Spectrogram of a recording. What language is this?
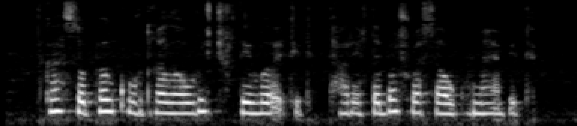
Georgian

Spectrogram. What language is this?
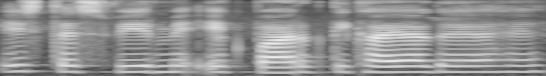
Hindi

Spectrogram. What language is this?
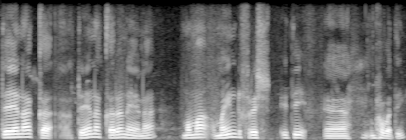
Sanskrit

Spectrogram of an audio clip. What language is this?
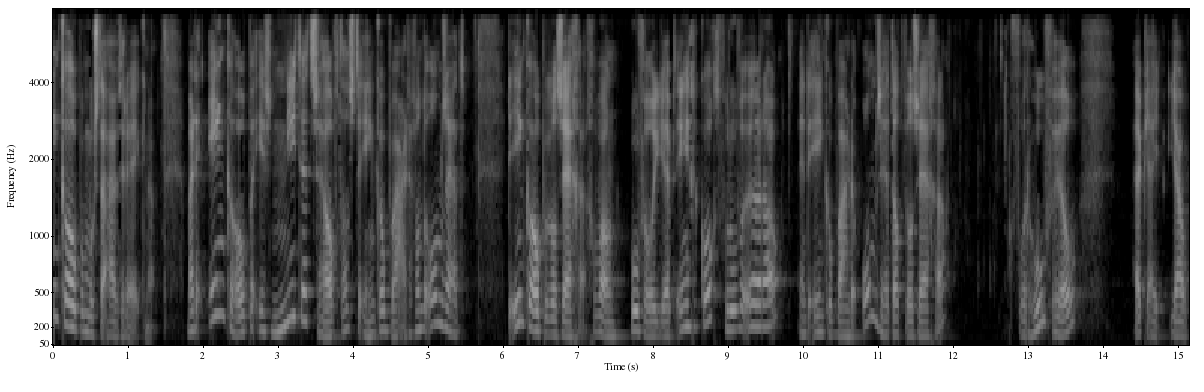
Dutch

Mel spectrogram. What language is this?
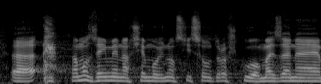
Czech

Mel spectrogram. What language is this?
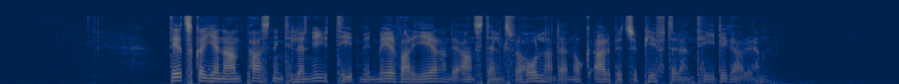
Swedish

